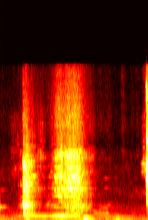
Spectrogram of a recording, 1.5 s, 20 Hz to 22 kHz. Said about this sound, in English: 3/4 cup of pepitas. They were raw, and I toasted them just till they started to puff up, get a little golden on them. And I'm going to drop these into my coffee grinder, and I'm going to grind them up.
